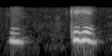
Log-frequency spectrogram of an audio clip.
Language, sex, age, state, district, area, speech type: Kashmiri, female, 30-45, Jammu and Kashmir, Bandipora, rural, conversation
